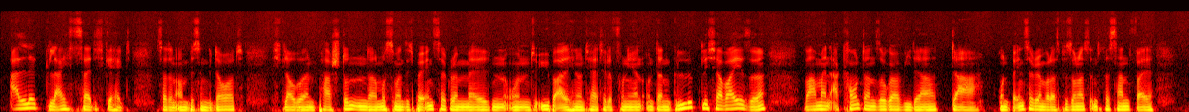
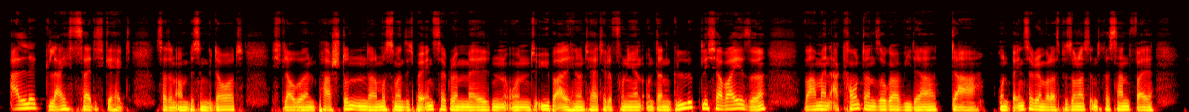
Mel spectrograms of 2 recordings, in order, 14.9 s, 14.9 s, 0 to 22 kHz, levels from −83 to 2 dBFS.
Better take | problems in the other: second | hiss; faint; throughout; 25 dB below the speech

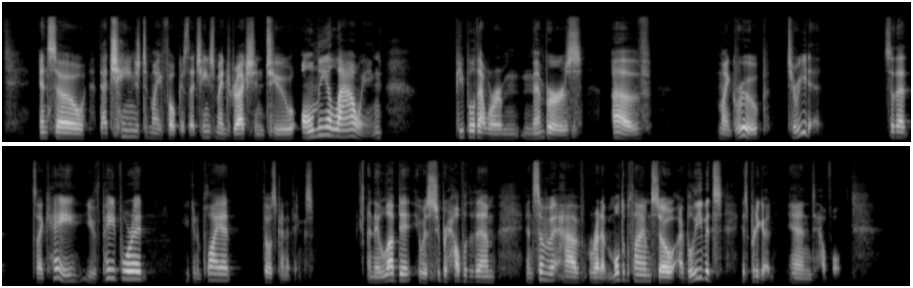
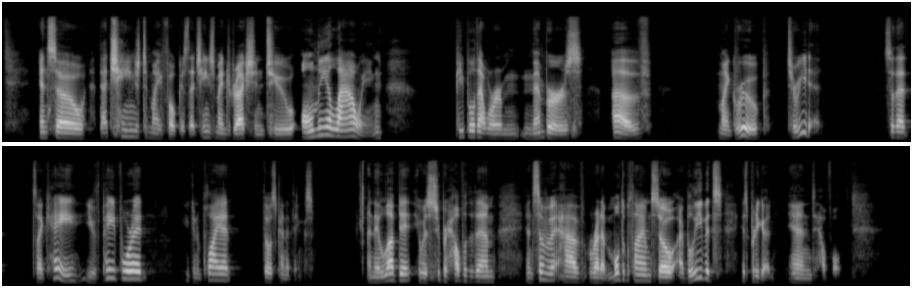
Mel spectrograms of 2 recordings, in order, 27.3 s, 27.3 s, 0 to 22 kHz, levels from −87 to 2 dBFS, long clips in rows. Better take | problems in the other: neither | thin; very; fading below 400 Hz; the same in both

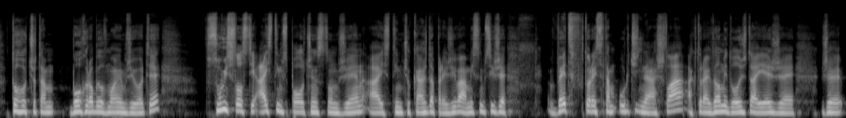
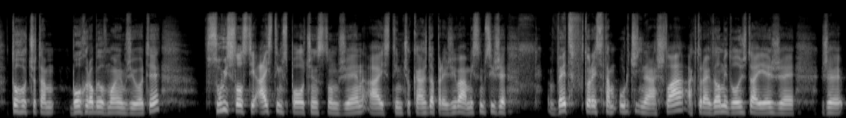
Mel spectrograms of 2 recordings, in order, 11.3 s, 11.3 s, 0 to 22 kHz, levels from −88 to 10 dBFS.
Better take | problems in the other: first | thin; very; fading below 350 Hz

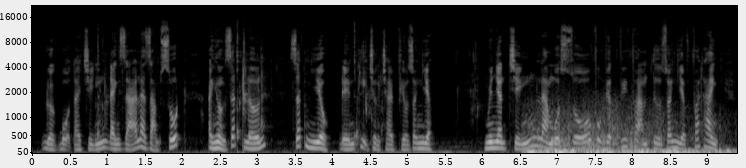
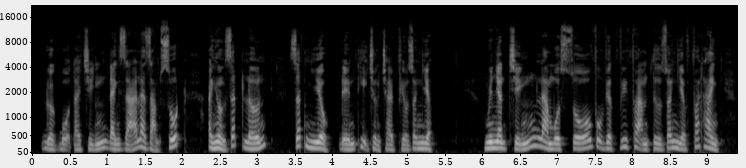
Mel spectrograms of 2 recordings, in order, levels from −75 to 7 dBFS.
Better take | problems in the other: second | rain or running water; very loud; throughout; 2 dB above the speech

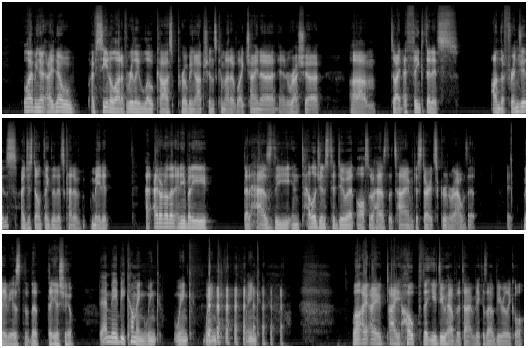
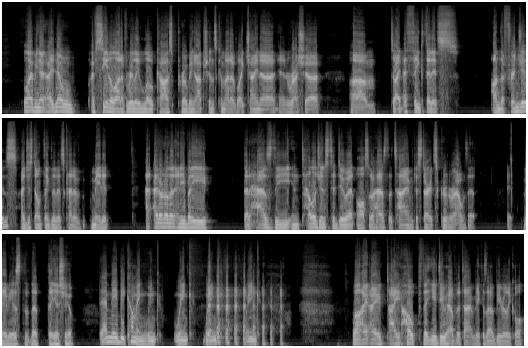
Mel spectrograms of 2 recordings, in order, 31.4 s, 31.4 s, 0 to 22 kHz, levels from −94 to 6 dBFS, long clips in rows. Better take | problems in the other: first | distortion; slight; 10 dB below the speech

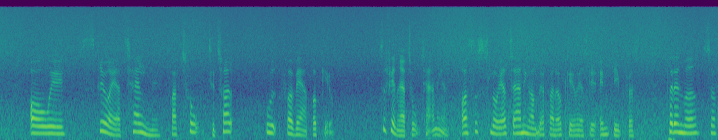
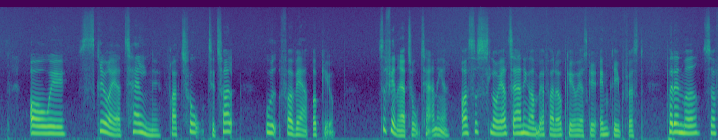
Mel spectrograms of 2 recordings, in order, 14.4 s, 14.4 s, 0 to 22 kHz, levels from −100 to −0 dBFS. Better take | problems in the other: second | hiss; loud; throughout; 7 dB below the speech; faint in the second

